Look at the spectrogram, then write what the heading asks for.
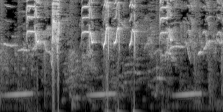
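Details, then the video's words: Oriental magpie-robin phone recording from Banten intended to wake up a lazy caged kacer: three bursts of loud, coarse chattering and rising whistles, each preceded by a long low flat tone, separated by brief pauses. "KACER TEMBAKAN KASAR‼️Full Emosi Dongkrak Kacer Yang Malas Bunyi Dan Buka Ekor"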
